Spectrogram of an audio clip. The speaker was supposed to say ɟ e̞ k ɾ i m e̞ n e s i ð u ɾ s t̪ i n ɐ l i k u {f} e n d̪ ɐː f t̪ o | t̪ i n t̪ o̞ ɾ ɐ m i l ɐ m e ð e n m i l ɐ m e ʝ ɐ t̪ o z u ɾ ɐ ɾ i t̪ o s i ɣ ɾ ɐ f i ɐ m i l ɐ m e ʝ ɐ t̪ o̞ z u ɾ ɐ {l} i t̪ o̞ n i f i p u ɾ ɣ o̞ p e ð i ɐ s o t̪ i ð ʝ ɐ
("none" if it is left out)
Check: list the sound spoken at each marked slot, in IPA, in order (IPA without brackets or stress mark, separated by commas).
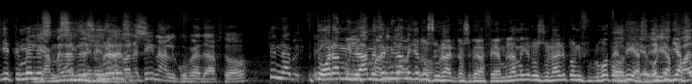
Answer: v, ɾ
